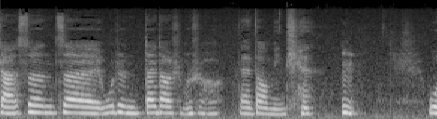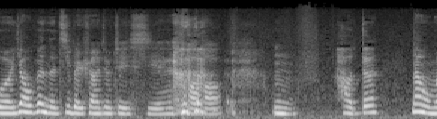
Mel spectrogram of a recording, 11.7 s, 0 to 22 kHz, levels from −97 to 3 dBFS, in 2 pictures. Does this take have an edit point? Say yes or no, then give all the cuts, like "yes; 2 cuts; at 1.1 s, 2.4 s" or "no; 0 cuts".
no; 0 cuts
